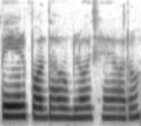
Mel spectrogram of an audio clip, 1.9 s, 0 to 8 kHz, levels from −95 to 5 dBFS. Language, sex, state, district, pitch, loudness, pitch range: Angika, female, Bihar, Bhagalpur, 220 Hz, -16 LUFS, 215-235 Hz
